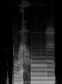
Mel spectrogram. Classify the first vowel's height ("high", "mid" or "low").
high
